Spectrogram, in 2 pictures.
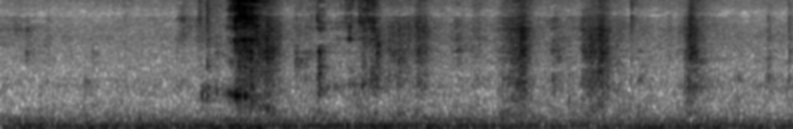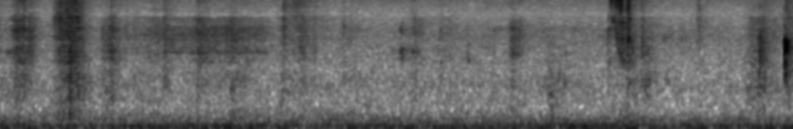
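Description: Someone eats cold KFC fries up close, making soft, irregular crunching bites and chewing that stay quiet and sit alone without any talk.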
